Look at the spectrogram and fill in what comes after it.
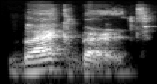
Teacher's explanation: with compounds that primary stress is on the first element, secondary stress on the second element. So if you compare 2 words in brackets, blackbird is a compound.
